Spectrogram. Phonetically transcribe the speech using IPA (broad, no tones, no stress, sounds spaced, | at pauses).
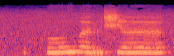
x o w ɐ r ɕ ɜ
